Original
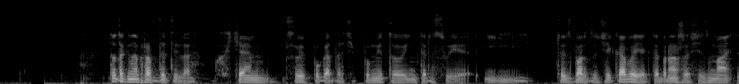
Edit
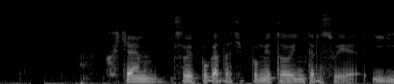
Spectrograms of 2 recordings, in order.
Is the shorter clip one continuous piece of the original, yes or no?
no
